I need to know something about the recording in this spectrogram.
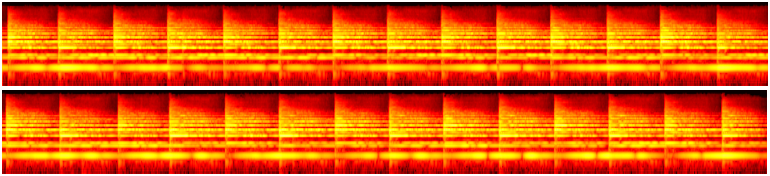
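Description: A single bronze church bell ringing on its own in the belfry, struck by its clapper about once a second in a steady, even rhythm, each stroke overlapping the hum of the last.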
